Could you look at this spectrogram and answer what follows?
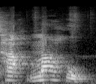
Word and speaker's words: Tamahu: It's actually pronounced Tama. And he just says Ta. It's Tamahu.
